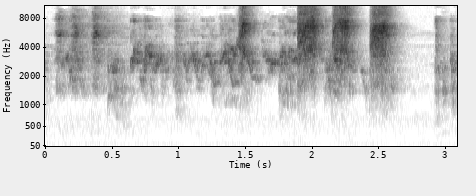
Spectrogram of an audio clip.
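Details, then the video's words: Very happy pet budgies giving a rapid run of harsh squawks and chirps, ending in three loud bright screechy notes before a brief pause and a final chirp. "VERY HAPPY BIRDS #chirpingbirds #budgie"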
